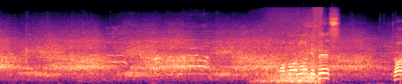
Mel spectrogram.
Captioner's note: crowd cheering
